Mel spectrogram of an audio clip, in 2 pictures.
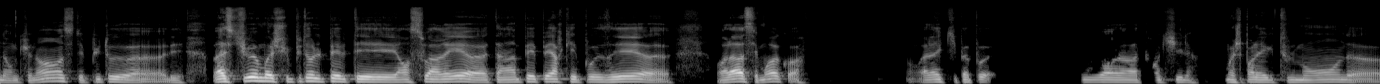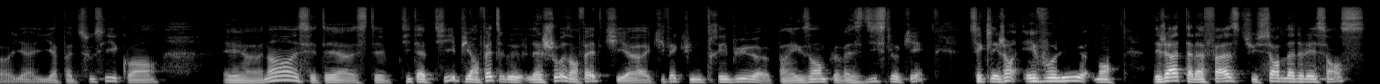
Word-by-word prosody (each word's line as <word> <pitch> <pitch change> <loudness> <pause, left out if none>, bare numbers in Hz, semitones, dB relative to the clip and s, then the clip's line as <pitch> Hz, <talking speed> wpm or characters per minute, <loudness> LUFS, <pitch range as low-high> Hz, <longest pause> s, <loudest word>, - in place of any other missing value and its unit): donc, 100 0 -8
heu, - - -5
non, 145 +8 -1
c'était 105 -9 -9
plutôt, 120 +6 -7 0.2
heu, 100 - -5
les 95 -2 -8 0.3
bah 130 +2 +7
si 130 0 -2
tu 155 +5 -1
veux, 170 - +11
moi, 155 -2 +7
je 140 - +1
suis 130 - -6
plutôt 150 +5 0
le 135 -3 0
p 135 -2 +3
tu 125 - +1
es 115 -2 +4
en 115 0 -2
soirée, 125 +3 +1
heu, 105 -4 +2
tu - - -11
as 110 +1 -2
un 115 - -2
pépère 125 +1 0
qui 125 - -3
est - - 0
posé, 115 +3 +1
heu. 110 -5 -1 0.5
Voilà, 120 +7 +5
c'est 100 - -5
moi, 130 +5 0
quoi. - - -8 1.0
Voilà 115 +2 -5
qui, - - -17
papo - - -6 0.9
voilà, 105 -1 -3 0.2
tranquille. 105 -1 -9 0.3
Moi, 110 - -4
je 105 - -7
parle 110 -1 -3
avec 105 -1 -4
tout - - -14
le 105 - -4
monde, 110 +2 -5
heu, - - -7
il - - -12
y - - -8
a - - -12
il - - -11
y - - -7
a 100 - -8
pas 100 +3 -9
de 95 - -19
souci, 145 +5 -7
quoi, 105 -6 -5
hein. 105 +1 -7 0.7
Et 100 -2 -2
heu, 95 0 -5
non, 195 +8 +2
non, - - 0
c'était, 105 -5 -4
heu, 100 -3 -2
c'était 100 +3 -7
petit 125 +7 -7
à 120 - +6
petit. 160 - -7
Et - - +1
puis 130 -6 +1
en 110 - +1
fait, 180 -2 +2
le 120 -2 +2
la 115 0 +3
chose, - - +2
en - - +2
fait, - - 0
qui, 105 -2 -3
heu, 100 +1 -3
qui 110 - -14
fait 140 0 -2
qu'une 115 -4 -3
tribu, 125 +3 0
heu, - - -2
par 100 -1 -7
exemple, 110 +3 -1
va 95 +1 -3
se 95 - -6
disloquer. 125 0 -4 0.4
C'est 140 - +1
que 130 - -6
les 130 - +6
gens 165 - +2
évoluent. 155 +3 +5
Ment. 120 -2 0 0.3
Déjà, 165 +9 +8
tu - - 0
as - - +4
la 120 0 +5
phase, 150 +5 +4
tu 160 -8 -6
sors 150 +8 +3
de 140 - -2
l'adolescence, 130 -3 0
120 Hz, 225 wpm, -21 LUFS, 105-135 Hz, 1.0 s, veux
